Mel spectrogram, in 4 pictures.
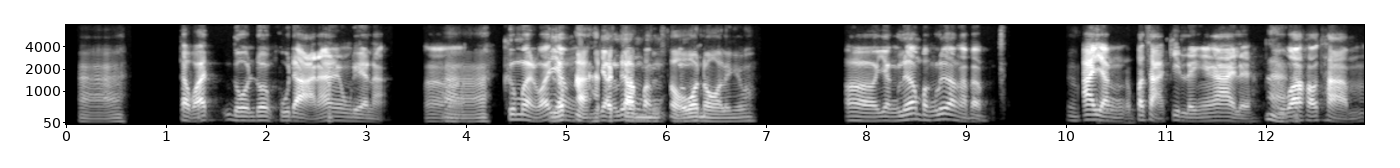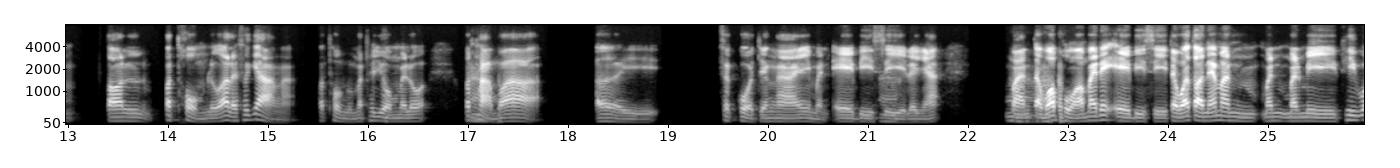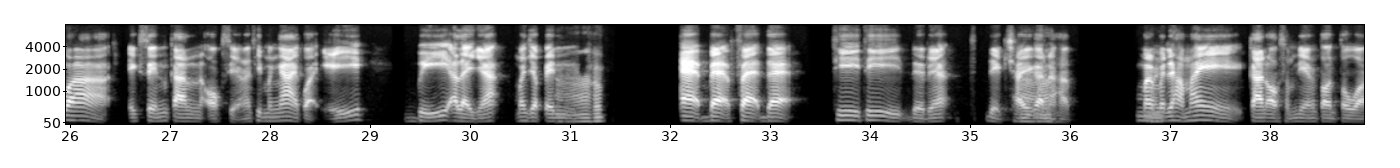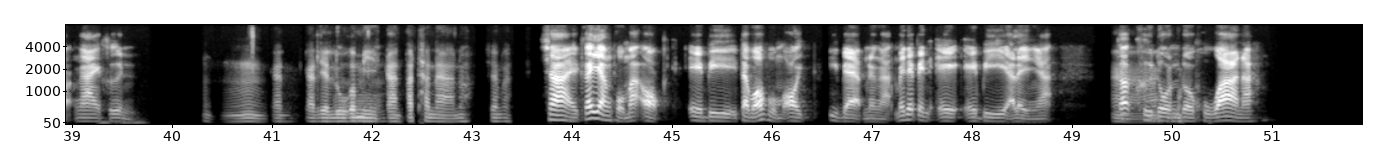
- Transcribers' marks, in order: tsk; in English: "accent"; put-on voice: "เอ บี"
- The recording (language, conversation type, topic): Thai, unstructured, การถูกกดดันให้ต้องได้คะแนนดีทำให้คุณเครียดไหม?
